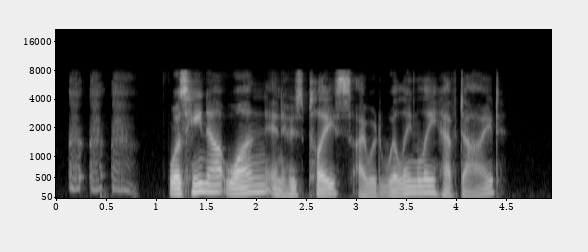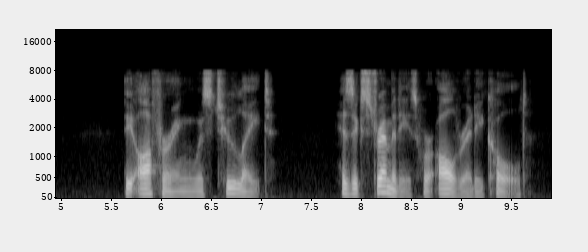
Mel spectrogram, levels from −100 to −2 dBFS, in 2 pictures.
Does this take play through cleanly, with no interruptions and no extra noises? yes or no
no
